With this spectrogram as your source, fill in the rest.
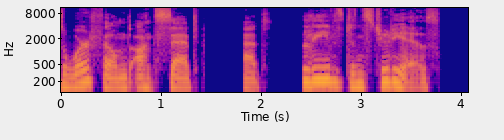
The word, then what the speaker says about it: Leavesden: So those were filmed on set at Leavesden Studios. I believe it's pronounced. It's leavesden.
